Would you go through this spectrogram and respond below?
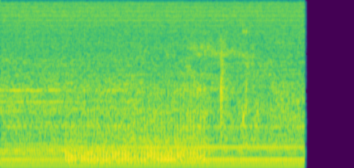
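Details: Sammy the bulldog snoring on a couch after a hard day of Christmas shopping, a rapid rattling, throaty vibration for about a second and a half over a steady low hum, then cut off abruptly.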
